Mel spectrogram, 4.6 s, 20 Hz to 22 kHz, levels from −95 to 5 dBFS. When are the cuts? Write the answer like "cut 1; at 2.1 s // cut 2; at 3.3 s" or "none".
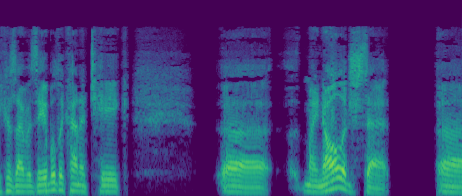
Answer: none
